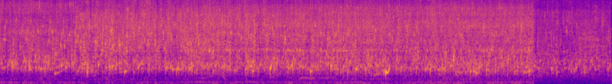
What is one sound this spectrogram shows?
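Water splashes steadily down the tiers of a small fountain.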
